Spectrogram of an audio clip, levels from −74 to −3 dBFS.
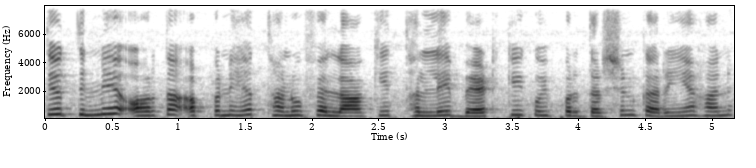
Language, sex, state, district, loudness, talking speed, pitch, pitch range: Punjabi, female, Punjab, Fazilka, -16 LUFS, 195 wpm, 300 Hz, 275-325 Hz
